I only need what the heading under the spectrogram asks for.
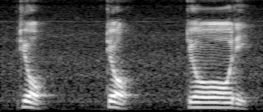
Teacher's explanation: Esse Y passa um pedacito de segundo só. É bem rapidinho.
